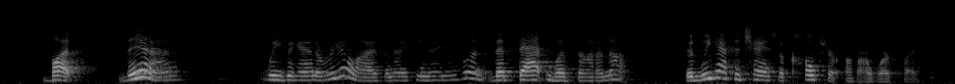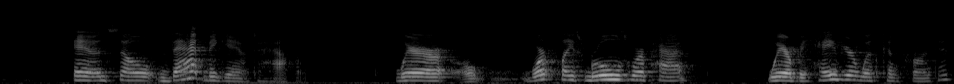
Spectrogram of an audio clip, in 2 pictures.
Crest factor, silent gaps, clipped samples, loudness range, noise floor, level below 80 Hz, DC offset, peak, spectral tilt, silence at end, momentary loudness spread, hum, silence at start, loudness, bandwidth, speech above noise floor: 20 dB; none; under 0.1%; 7 LU; -70 dBFS; -70 dBFS; under 0.1%; -18 dBFS; -7 dB/octave; 0.05 s; 18 LU; none; 0.45 s; -37 LUFS; over 20 kHz; 33 dB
